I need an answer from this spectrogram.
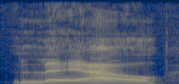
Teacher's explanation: But in the case of les Halles, no, there's no linking sound there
